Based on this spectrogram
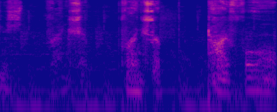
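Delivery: very quiet, breathy, barely voiced whisper. Joking after the audio spiked; whispered Kiefer Sutherland impression. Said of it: "whisper it. That's how Kiefer Sutherland would say it".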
